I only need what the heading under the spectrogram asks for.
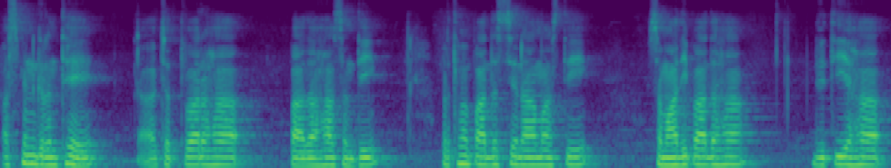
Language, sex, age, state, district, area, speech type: Sanskrit, male, 30-45, Maharashtra, Sangli, urban, spontaneous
